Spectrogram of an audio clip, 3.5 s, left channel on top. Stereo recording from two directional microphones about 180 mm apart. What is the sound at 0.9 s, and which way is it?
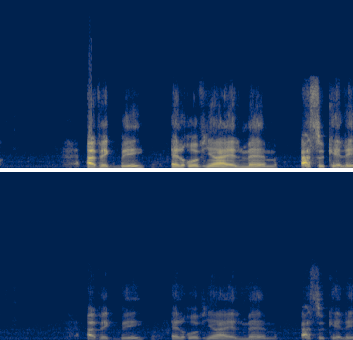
Speech, 50° left (ahead or behind).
